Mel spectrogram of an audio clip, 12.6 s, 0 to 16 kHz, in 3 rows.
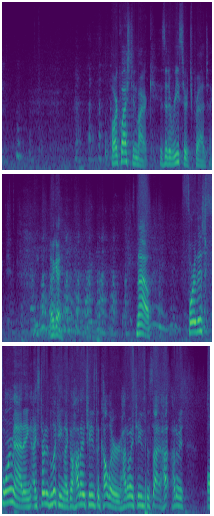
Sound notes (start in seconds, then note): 4.6 audience laughing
